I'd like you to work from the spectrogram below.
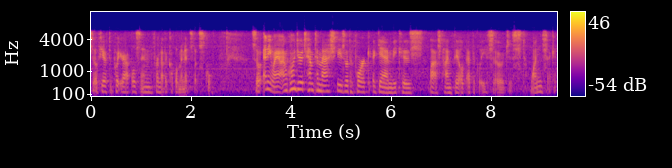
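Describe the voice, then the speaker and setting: Speech moves at a fairly quick pace with noticeable background noise behind it. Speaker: vlogger. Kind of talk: cooking tutorial. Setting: home kitchen at night. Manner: speaking quietly; casual, hesitant with fillers.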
